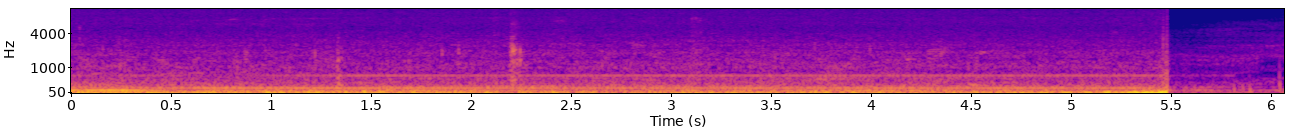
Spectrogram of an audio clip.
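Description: A steady low rumble with a constant hum from some machine running, which cuts off suddenly near the end.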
